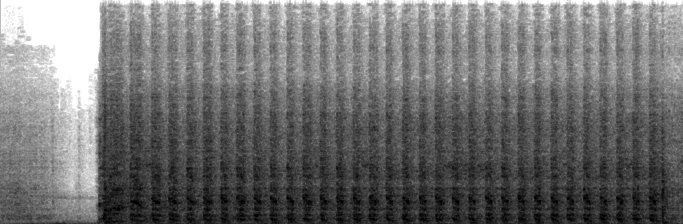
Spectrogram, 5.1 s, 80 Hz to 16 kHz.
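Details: B-series swap into 88-91 Honda Civic/CRX with refreshed head, distributor disconnected: steady starter whirr with even compression pulses about four per second, no firing, cranked to prime oil; oil pump confirmed good.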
